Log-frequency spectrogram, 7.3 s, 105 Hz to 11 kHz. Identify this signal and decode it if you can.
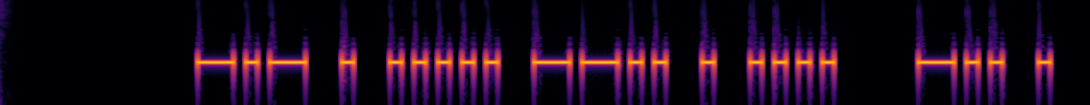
Morse code, heard as a keyed tone, about 15 wpm, 700 Hz. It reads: KE5ZEH DE
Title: USA Callsign DE Callsign 15wpm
